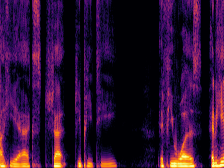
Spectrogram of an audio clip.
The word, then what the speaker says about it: GPT: So I asked Chat GTP directly. Did I saying it right? Chat GTP. or something like that. GPT. Yeah. GPT.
